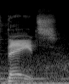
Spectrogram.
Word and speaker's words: Bates: Lewis Bates. It's pronounced Bate.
